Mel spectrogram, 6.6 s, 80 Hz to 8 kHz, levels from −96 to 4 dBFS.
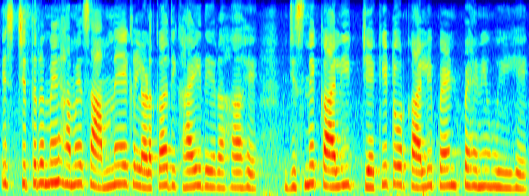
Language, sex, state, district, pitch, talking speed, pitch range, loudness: Hindi, female, Punjab, Kapurthala, 245 Hz, 180 wpm, 230-270 Hz, -16 LUFS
